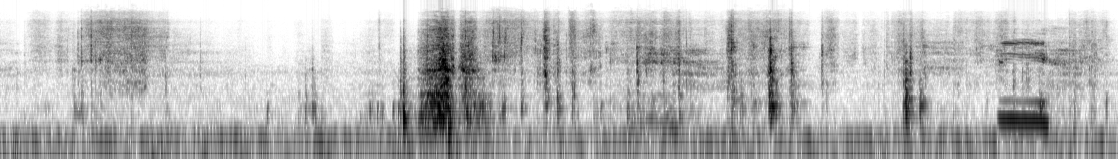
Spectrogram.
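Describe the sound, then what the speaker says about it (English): Card is cut and trimmed into botanical sample tags at a craft table. Close, scratchy snips and rubbing strokes come in irregular bursts over a low background hum, with a voice briefly heard. "cut the top off so I can then cut these into manageable tags"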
